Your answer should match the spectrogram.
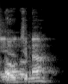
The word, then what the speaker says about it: Okja: How do you pronounce it? – Okja. – Yeah. Oh, it's Okja. – I think it's. Okja.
